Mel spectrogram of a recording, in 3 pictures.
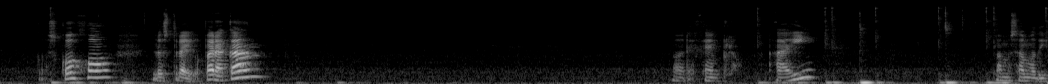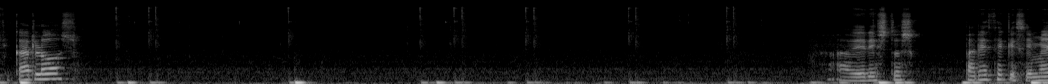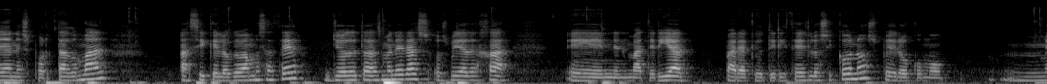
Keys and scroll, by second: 19.4 super++, 20.8 super+-.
